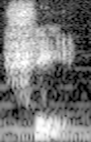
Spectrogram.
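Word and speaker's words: し: She. She. It's pronounced as sheep.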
